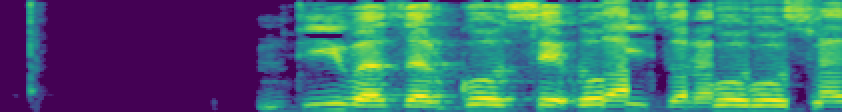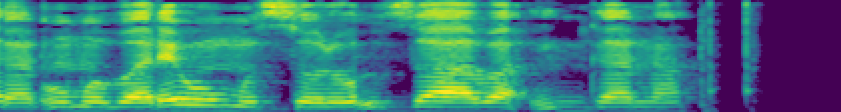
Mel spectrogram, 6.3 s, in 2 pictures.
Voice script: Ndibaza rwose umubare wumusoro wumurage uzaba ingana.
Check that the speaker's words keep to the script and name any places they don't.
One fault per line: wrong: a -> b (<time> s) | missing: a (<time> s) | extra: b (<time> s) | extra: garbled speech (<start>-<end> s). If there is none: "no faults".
extra: garbled speech (2.2-3.3 s)
missing: wumurage (4.4 s)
